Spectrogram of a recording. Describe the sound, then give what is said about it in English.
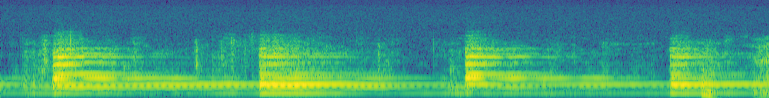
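A clock strikes four slow, resonant chimes about two seconds apart, each ringing on and fading into the next, with faint ticking in between and no voices. “Clock, Holmes.”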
